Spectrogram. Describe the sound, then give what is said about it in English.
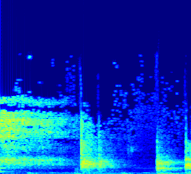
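Three dull knocks on a bathroom door, irregularly spaced, over a steady low hum, with the last two coming close together. “Someone knocks on the bathroom door, but we both ignore it.”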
